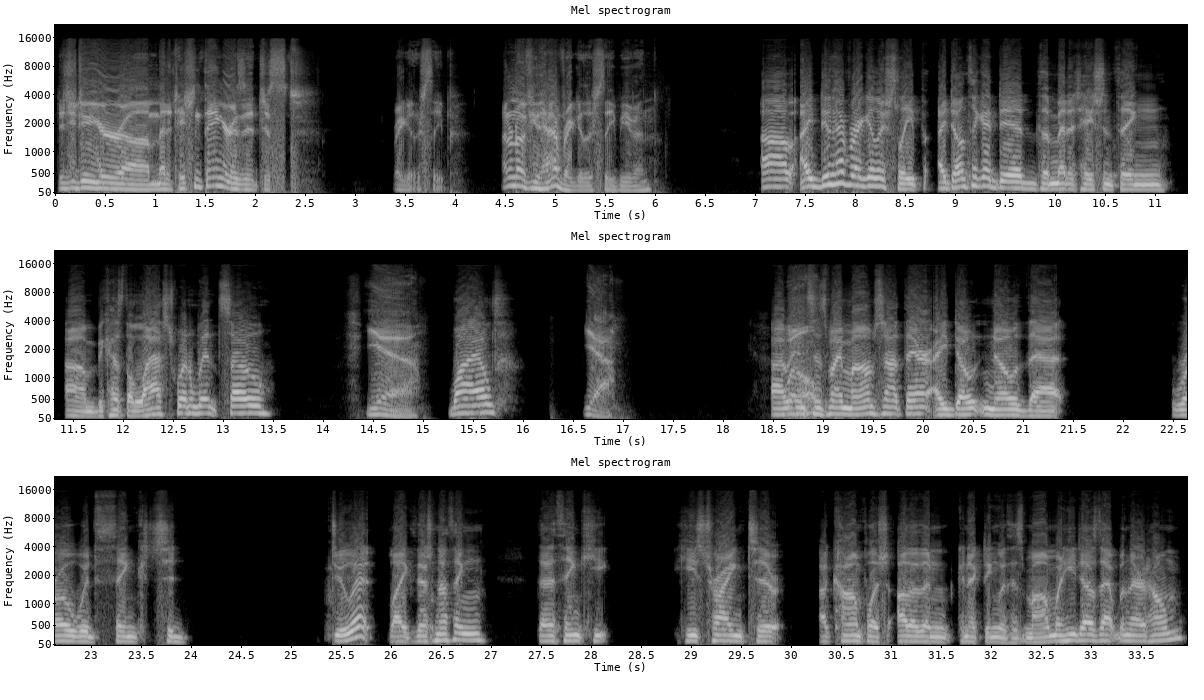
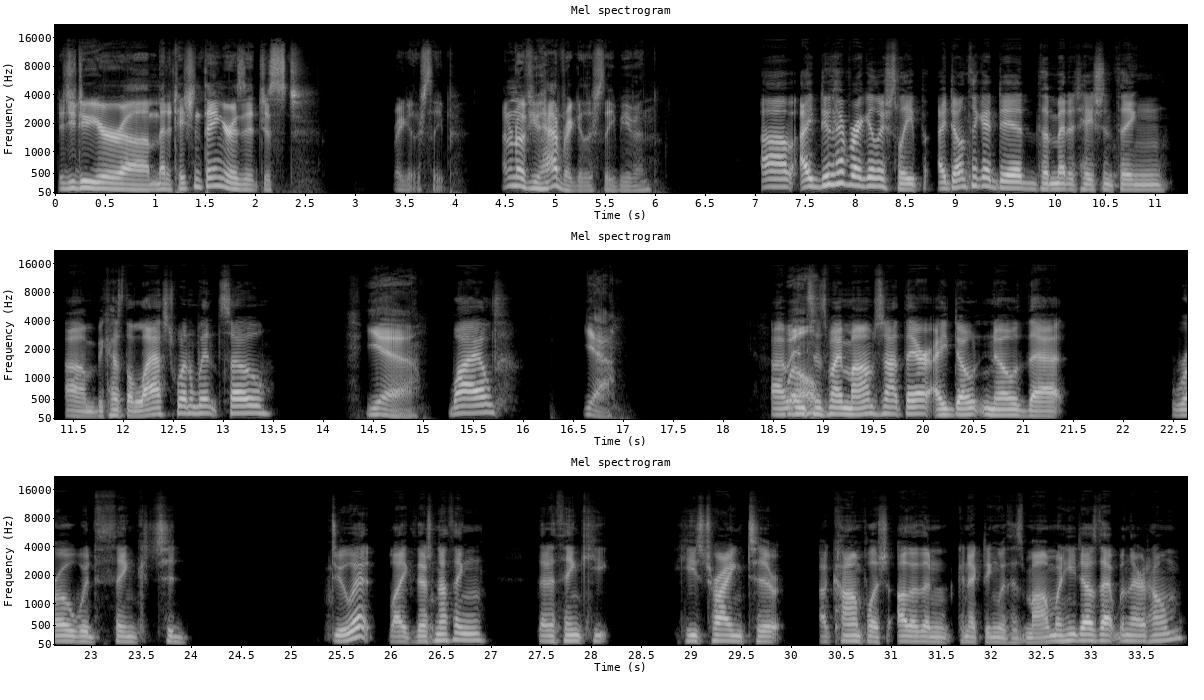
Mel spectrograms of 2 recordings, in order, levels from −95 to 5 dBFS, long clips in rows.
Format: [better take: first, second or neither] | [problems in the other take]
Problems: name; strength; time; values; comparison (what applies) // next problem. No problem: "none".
second | distortion; heavy; 6 dB below the speech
